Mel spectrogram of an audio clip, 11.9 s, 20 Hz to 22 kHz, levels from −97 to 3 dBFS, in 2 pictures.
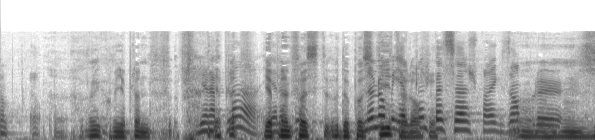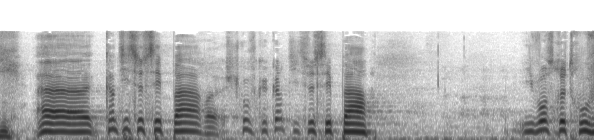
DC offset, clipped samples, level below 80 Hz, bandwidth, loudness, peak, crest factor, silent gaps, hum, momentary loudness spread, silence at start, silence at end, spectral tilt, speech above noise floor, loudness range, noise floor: under 0.1%; under 0.1%; -38 dBFS; 10 kHz; -20 LUFS; 0 dBFS; 20 dB; none; none; 15 LU; 0 s; 0 s; -6.5 dB/octave; 24 dB; 4 LU; -43 dBFS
